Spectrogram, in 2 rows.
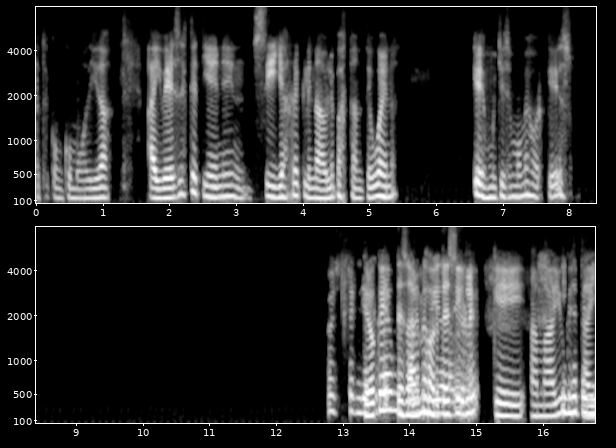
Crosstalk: present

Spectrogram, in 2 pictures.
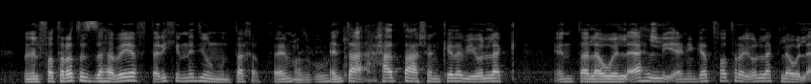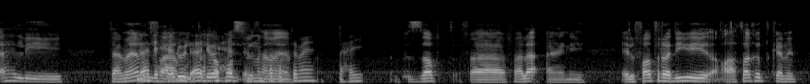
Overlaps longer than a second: present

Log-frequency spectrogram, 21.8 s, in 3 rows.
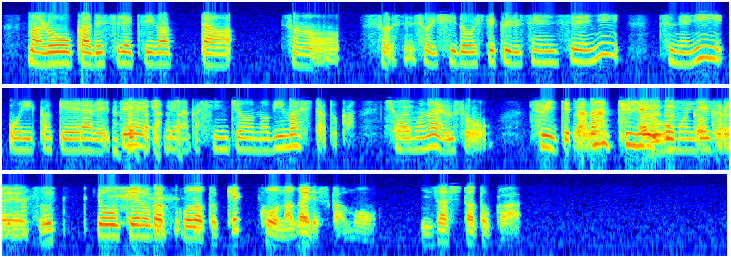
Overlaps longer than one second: present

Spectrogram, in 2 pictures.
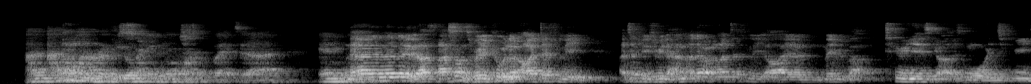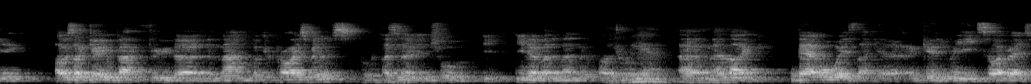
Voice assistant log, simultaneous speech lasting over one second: present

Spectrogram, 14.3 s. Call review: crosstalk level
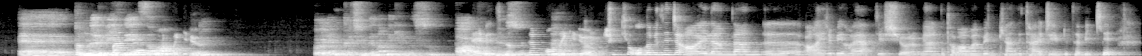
present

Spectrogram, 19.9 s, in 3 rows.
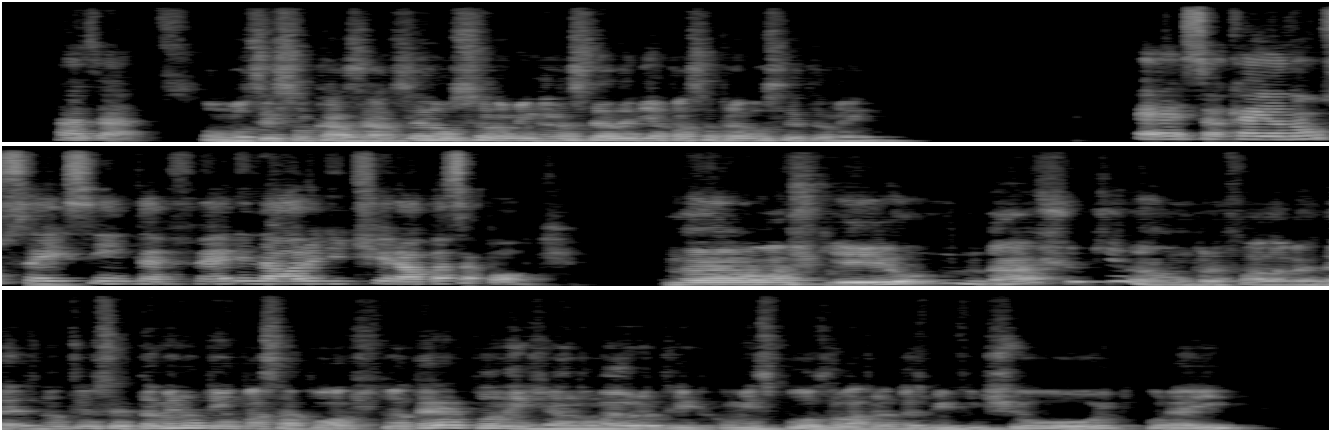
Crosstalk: none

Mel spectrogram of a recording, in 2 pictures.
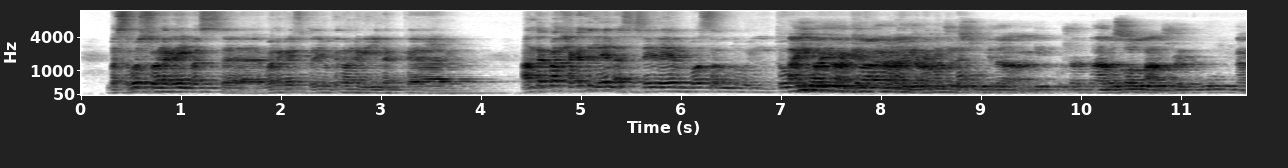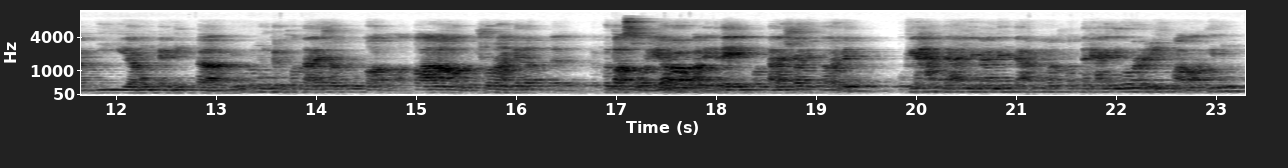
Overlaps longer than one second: present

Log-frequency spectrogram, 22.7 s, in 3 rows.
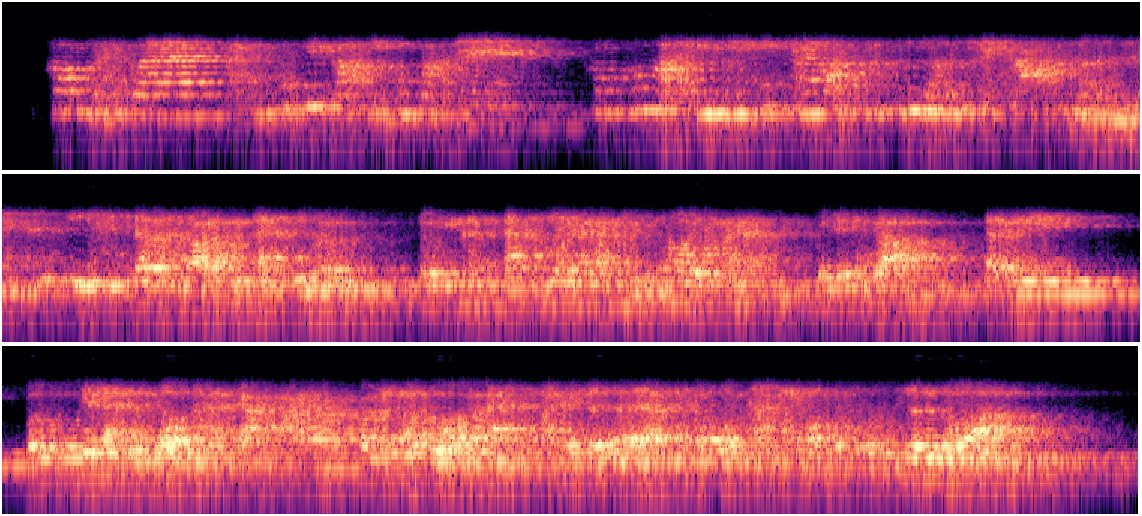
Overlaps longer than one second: none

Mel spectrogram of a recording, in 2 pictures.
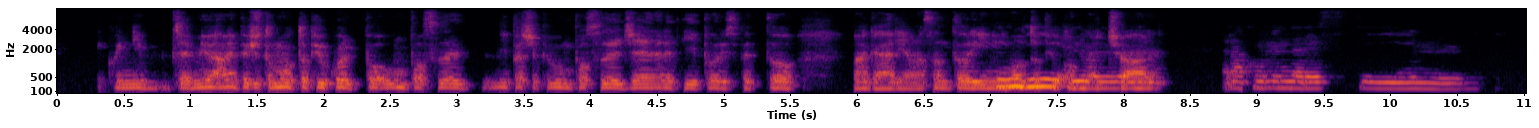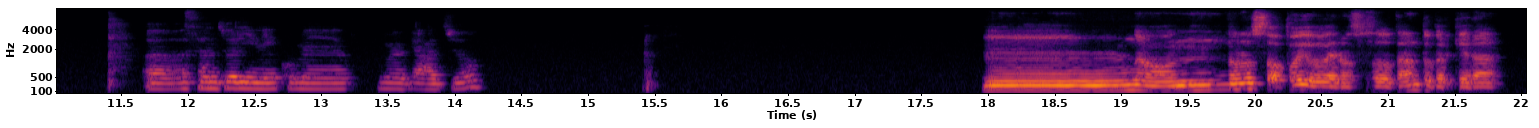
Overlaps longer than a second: present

